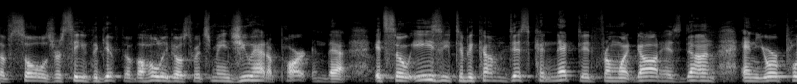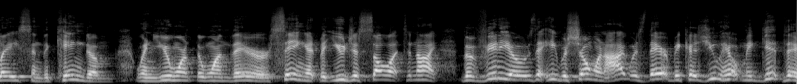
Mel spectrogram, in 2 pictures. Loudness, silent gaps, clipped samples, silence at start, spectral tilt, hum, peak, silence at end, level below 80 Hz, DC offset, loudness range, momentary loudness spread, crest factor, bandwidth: -16 LUFS; none; under 0.1%; 0 s; -5.5 dB/octave; none; 0 dBFS; 0 s; -76 dBFS; under 0.1%; 3 LU; 6 LU; 16 dB; 12.5 kHz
